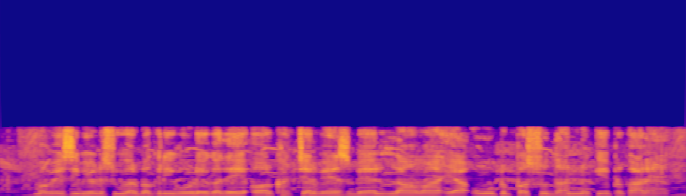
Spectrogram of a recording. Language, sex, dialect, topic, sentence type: Hindi, male, Kanauji Braj Bhasha, agriculture, statement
